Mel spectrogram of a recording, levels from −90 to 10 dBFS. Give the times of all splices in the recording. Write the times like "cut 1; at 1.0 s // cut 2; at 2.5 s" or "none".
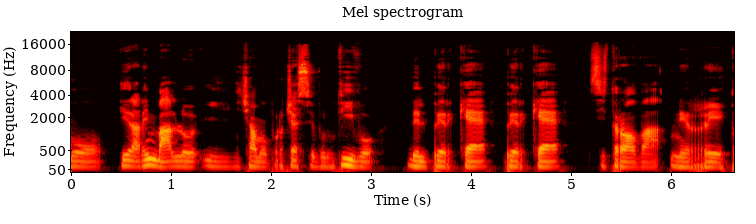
cut 1; at 4.3 s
